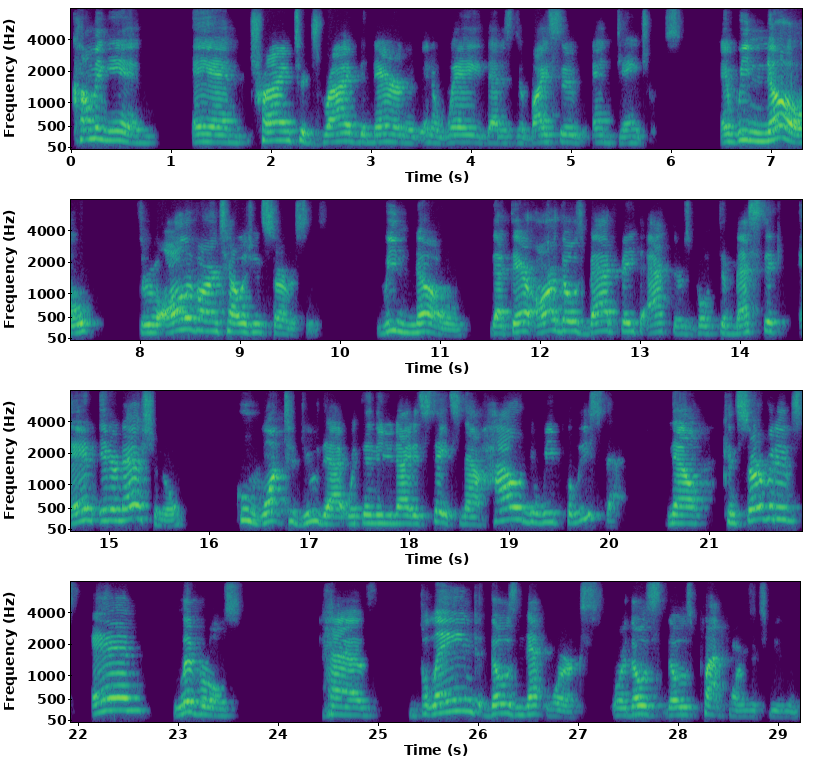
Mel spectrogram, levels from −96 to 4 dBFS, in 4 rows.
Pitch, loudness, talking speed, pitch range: 180 Hz, -25 LUFS, 140 wpm, 160-210 Hz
